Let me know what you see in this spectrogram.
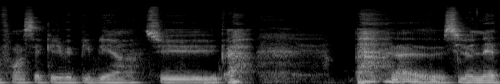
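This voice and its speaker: Very slowly, a man speaks at a very deep, low pitch, somewhat breathy, with audible room echo around him. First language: bilingual, mostly English-dominant (speaking French). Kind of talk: personal testimony vlog. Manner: halting, many hesitations.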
